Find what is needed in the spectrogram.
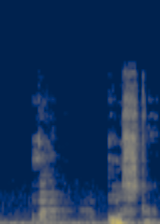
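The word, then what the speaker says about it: Oester: I'm sure that's how you pron Ron O o oster. That's the way they pronounced it. Oster.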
